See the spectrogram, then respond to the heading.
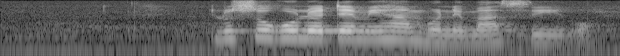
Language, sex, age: Swati, female, 21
